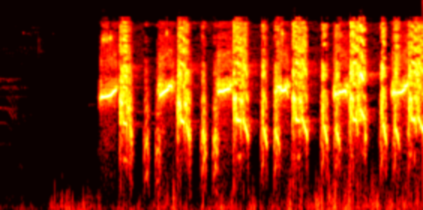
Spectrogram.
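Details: Grey francolin giving loud, ringing, repeated phrases, each a high whistled note sliding downward followed by harsher clipped notes, cycling about every half second, with faint low background noise.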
